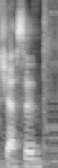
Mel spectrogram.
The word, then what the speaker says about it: Chesed: I pronounce it Chesed. It's a Hebrew word and my Hebrew's terrible.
